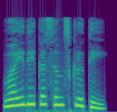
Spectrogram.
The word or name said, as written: ವೈದಿಕಸಂಸ್ಕøತಿ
